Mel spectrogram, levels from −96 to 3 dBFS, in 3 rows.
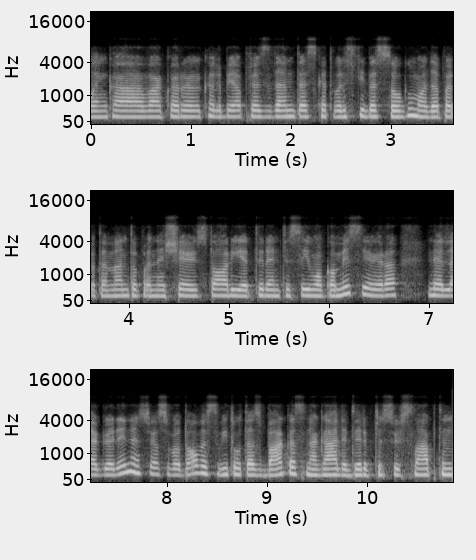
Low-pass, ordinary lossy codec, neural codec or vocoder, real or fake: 7.2 kHz; Opus, 32 kbps; codec, 16 kHz, 1.1 kbps, Voila-Tokenizer; fake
